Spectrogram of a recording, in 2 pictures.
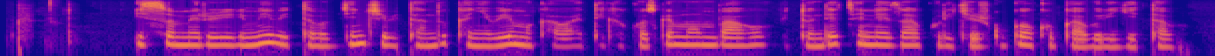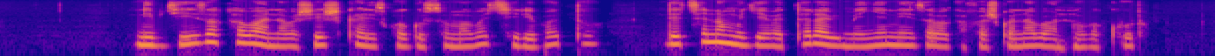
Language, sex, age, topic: Kinyarwanda, female, 18-24, education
